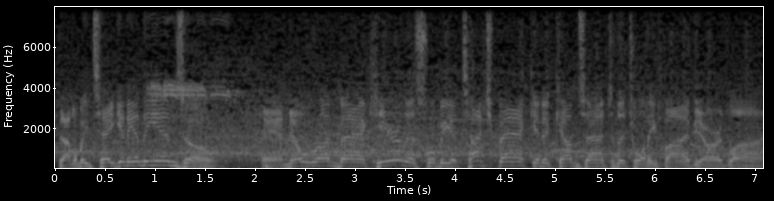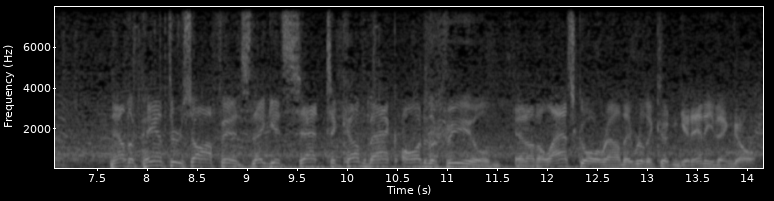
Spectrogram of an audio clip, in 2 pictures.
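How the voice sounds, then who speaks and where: A man's voice: a little high, lively intonation, normal speed, lightly acted. A man acting as a polished football play-by-play announcer in a video game, with punchy, clipped calls. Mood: measured, professional. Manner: punchy, clipped calls that swell on big plays. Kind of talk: sports play-by-play commentary. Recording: loud game stadium noise behind.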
